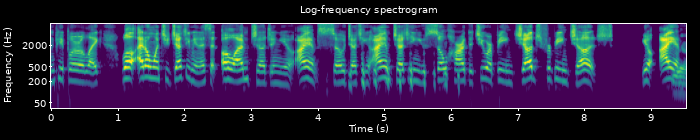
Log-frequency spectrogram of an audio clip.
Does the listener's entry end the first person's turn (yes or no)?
no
